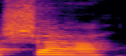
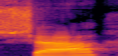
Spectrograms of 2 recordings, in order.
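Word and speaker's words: cher: common to say Oh sha which is c-h-e-r like share which means deer but it's pronounced sha so Eddie if you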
